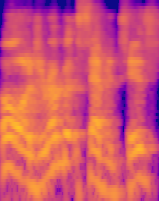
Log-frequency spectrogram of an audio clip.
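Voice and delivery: put-on loud, high Northern accent, drag-act voice. Retelling what a drag act said outside: imitating a drag act in a northern accent. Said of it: "Why do a Northern accent again?".

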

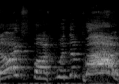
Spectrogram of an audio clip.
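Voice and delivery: furious very high angry shout. Speaker retells the guy on the boat answering the group's pleas, mock-angry outburst. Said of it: "So he's getting angry".

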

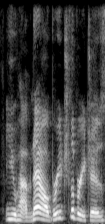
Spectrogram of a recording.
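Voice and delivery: announcement-style voice. Riffing on a catchphrase, saying it in an announcement voice. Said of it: "It's like in an announcement voice".

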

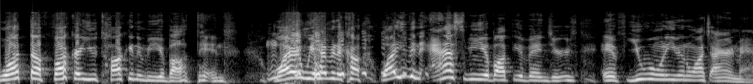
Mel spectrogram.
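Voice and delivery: exasperated yell, high and loud.

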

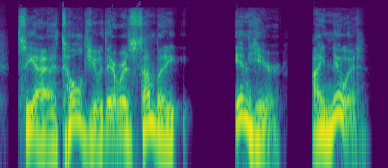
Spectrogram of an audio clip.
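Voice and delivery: high-pitched put-on character voice. Game master voicing the shorter of two figures, in a higher-pitched voice. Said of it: "So the shorter one that had the higher pitched voice earlier, / Manson appears to be a little more nimble. He does a back handspring coming out of the arc that you slammed him into, like a back handsp".

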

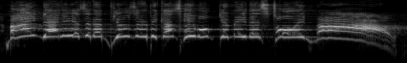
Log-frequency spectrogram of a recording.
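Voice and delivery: very high, very loud, shrill, slow, drawn-out tantrum scream. Describing a child's tantrum over a toy, imitating a screaming child. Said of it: "start screaming at the top of their lungs".

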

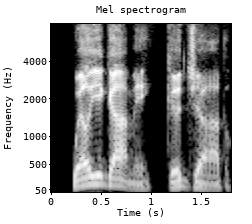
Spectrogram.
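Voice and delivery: sour, salty, begrudging sore-loser tone. Quoting an opponent after game one, imitating his salty tone. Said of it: "With the most saltiest tone".

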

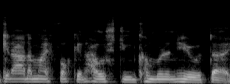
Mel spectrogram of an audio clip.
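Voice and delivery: put-on panicked, freaking-out outburst. Retelling a movie scene where everybody was freaking out: imitating someone freaking out. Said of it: "everybody was freaking out".

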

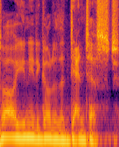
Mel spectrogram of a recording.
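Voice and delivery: usual speaking voice

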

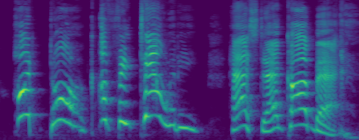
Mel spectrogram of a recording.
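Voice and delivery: very high cartoon mouse voice. Reading out response number four, in a Mickey voice. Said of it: "I was not prepared for [name] Mickey voice".

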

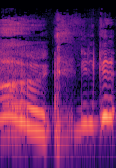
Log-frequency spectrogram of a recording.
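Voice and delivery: mock very high, eager, thrilled excited voice. Retelling own reaction while watching a scene: imitating own excited reaction. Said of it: "And I'm excited watching this".

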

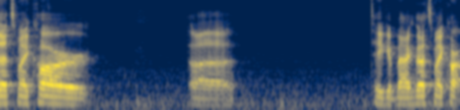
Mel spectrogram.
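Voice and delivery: plain

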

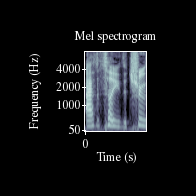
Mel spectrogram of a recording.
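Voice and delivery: ordinary delivery

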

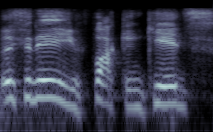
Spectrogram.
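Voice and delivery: put-on grumpy old man Boston accent. Pitching a bit where a character cusses out kids, grumpy old Boston accent. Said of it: "Grumpy old Bostonian".

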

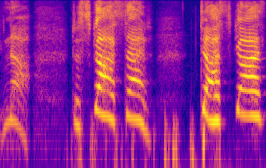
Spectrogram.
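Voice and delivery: imitated yelling. Retelling a friend's reaction to a movie scene: imitating someone yelling. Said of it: "He's just yelling".

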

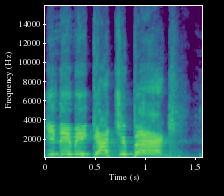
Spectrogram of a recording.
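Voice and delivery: acted very high, top-of-lungs, hyped-up yell. Retelling how a super fan kept yelling at a wrestler: imitating someone yelling. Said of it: "but he kept yelling it".

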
